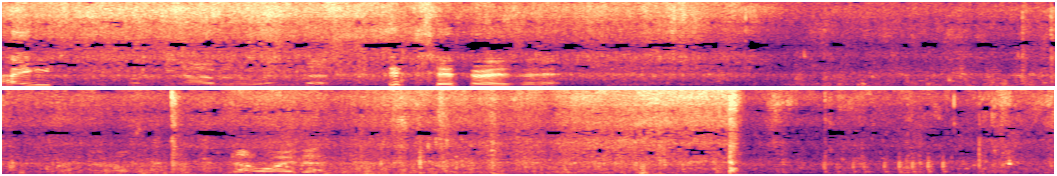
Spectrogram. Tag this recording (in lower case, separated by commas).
speech, stream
